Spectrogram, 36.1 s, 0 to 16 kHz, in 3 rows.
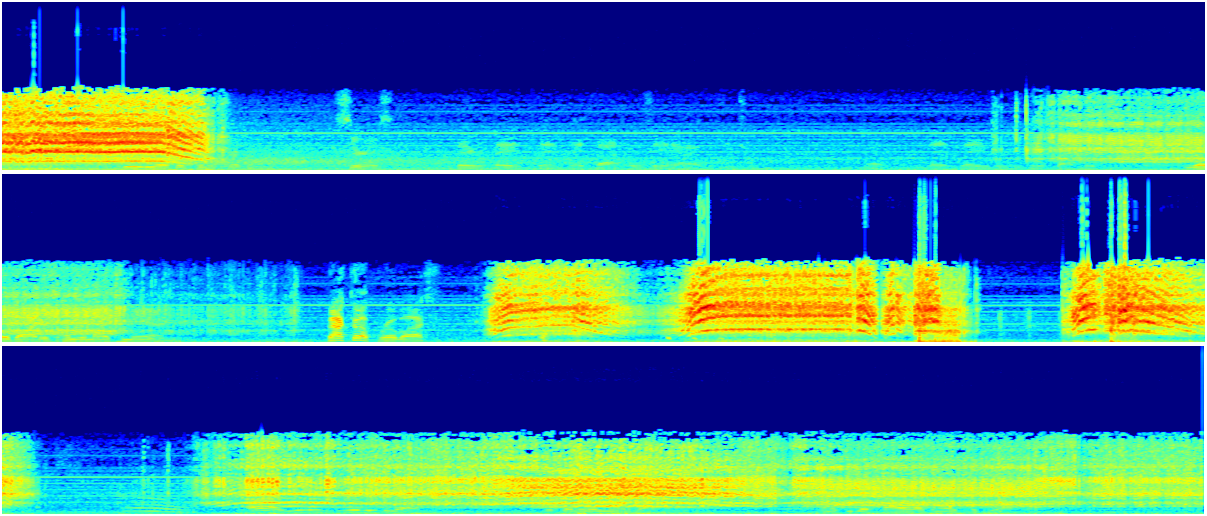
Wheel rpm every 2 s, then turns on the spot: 190, 10, 0, 0, 0, 30, 40, 10, 70, 150, 230, 100, 0, 80, 80, 80, 70, 60.
none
